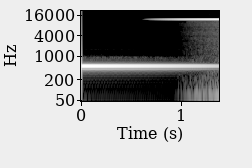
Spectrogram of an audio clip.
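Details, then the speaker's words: A steady, pure 500 Hz tone played as a hearing test sound, in a segment on tinnitus and hearing loss. "Entendez-vous ce son il est de 500"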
